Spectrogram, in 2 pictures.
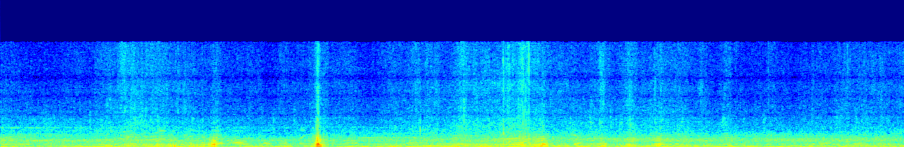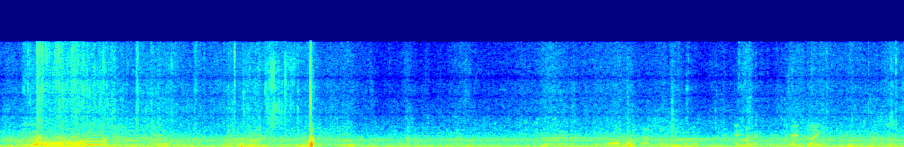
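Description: Steady buzzing of many honey bees flying around close by, with two sharp clicks, the louder one about three seconds in and another about twelve seconds in.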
